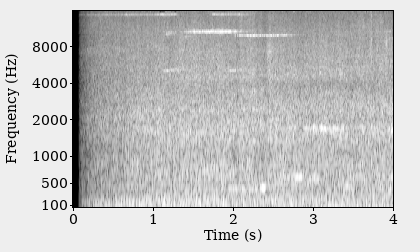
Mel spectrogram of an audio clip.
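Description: City street traffic noise: a steady rumble of road vehicles with a low engine hum underneath, fading in at the very start.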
